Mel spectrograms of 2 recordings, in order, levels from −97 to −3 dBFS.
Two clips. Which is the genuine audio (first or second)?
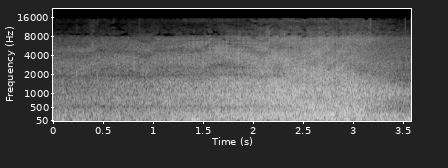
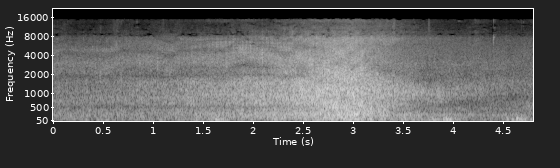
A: second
